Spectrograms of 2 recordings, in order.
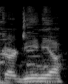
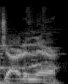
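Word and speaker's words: giardiniera: And guys, when you're at the counter, don't call it Gardinia. It's pronounced jardinire.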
